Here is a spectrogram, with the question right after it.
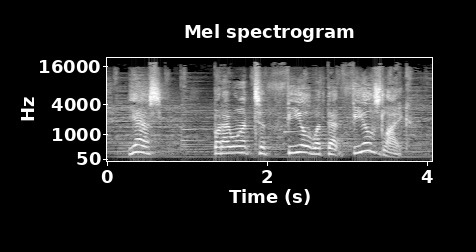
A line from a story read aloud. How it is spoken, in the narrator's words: cried the little soul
